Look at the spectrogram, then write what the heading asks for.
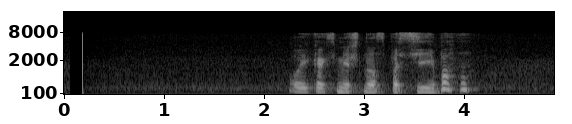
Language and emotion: Russian, positive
